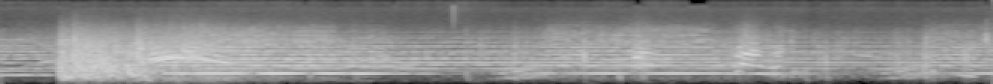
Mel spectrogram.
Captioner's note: bullet ricochets; gun fires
